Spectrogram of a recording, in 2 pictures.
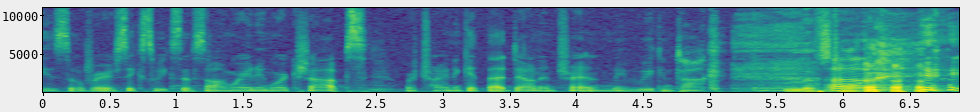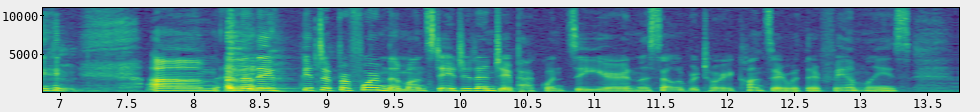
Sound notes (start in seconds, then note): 5.0 laughing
